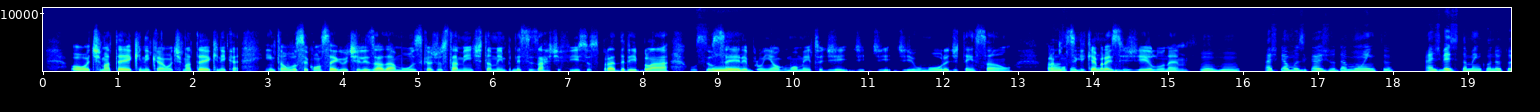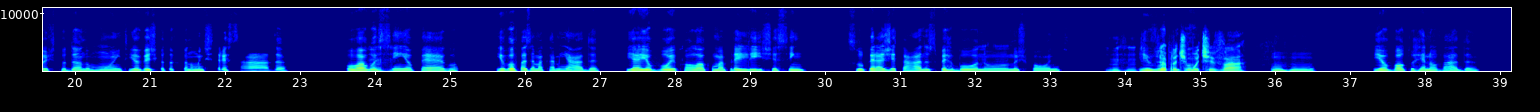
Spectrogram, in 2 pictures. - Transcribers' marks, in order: none
- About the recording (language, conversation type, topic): Portuguese, podcast, Que papel a música desempenha no seu refúgio emocional?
